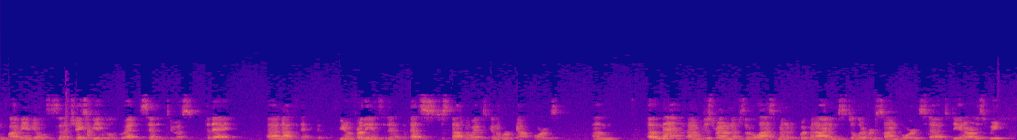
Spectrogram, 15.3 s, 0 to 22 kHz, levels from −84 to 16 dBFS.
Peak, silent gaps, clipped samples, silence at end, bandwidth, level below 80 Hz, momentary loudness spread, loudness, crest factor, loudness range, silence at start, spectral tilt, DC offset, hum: -6 dBFS; none; under 0.1%; 0 s; 12 kHz; -68 dBFS; 10 LU; -25 LUFS; 20 dB; 4 LU; 0 s; -3 dB/octave; under 0.1%; none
